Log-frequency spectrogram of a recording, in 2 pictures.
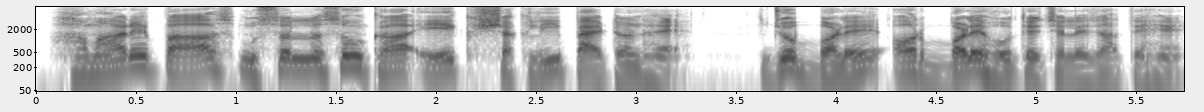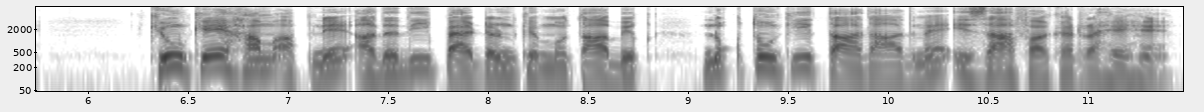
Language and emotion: Urdu, neutral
